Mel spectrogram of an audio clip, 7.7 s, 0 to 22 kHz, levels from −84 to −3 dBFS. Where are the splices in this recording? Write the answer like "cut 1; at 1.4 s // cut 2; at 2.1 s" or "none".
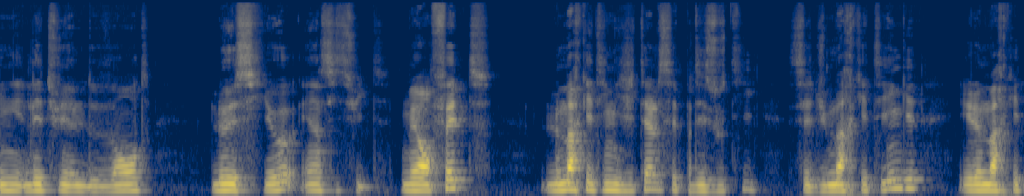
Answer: cut 1; at 5.2 s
